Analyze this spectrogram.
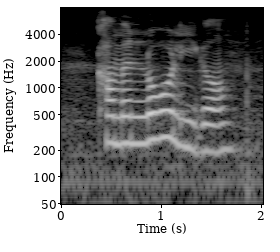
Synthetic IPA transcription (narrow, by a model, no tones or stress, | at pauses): kʰɔmə̃nlɔːliːɡəl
